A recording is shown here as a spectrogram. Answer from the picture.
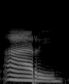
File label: "ari i", Wamesa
